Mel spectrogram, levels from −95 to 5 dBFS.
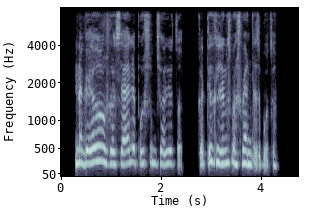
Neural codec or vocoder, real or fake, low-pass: codec, 16 kHz, 16 kbps, FreqCodec, larger model; fake; 7.2 kHz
